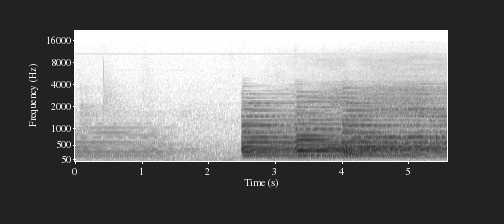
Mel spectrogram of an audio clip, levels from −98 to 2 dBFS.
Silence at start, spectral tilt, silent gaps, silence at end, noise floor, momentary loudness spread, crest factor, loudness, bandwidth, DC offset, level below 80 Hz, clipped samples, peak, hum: 0 s; -8.5 dB/octave; none; 0 s; -61 dBFS; 5 LU; 16 dB; -24 LUFS; 9 kHz; under 0.1%; -68 dBFS; under 0.1%; -10 dBFS; none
